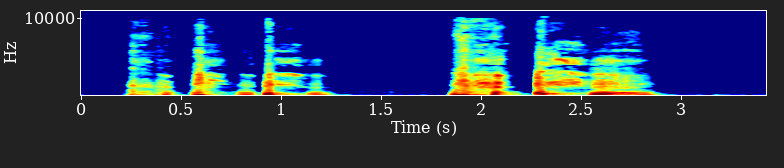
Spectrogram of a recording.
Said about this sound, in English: Pop coughed a few times.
